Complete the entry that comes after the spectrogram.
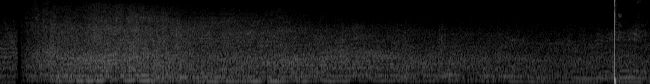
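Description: Race car engine droning steadily as it enters the pit lane at Monza in Assetto Corsa Competizione, a continuous mid-level hum with no talk, ending with a brief sharp click.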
